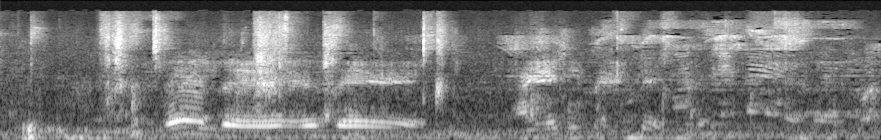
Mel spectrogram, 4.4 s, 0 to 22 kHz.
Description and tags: Registro de paisaje sonoro para el proyecto SIAS UAN en la ciudad de santiago de cali.
registro realizado como Toma No 04- voces 3 ve el de el de plazoleta san francisco.
Registro realizado por Juan Carlos Floyd Llanos con un Iphone 6 entre las 11:30 am y 12:00m el dia 21 de noviembre de 2.019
